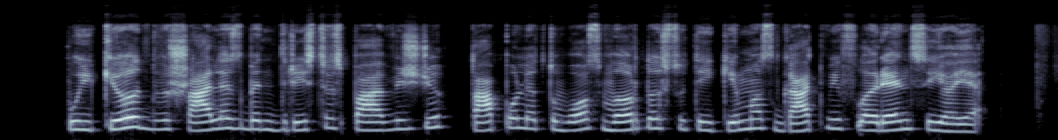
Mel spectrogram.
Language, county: Lithuanian, Šiauliai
